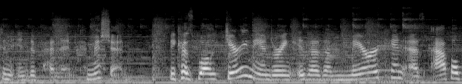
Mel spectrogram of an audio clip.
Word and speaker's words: gerrymandering: And I think it's so fun that we're all saying it wrong. And actually it should be gerrymandering, Baker.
